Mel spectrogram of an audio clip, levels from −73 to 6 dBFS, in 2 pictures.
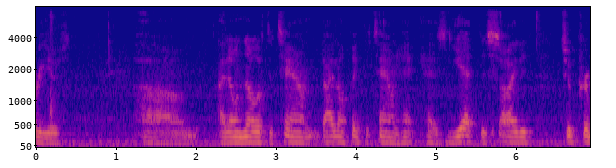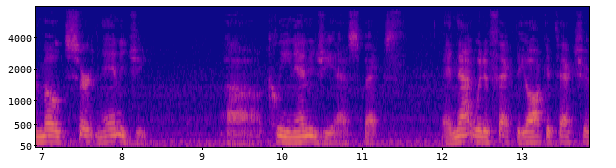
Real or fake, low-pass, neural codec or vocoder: real; 7.2 kHz; none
